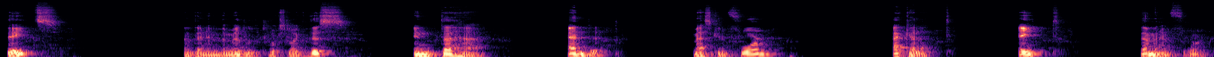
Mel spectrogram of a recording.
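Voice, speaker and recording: A man teaching beginner Arabic, explaining patiently with pauses and many "uh"s. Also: on the low side, darkish tone, a little hiss or hum. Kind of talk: beginner language lesson.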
